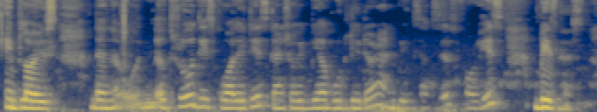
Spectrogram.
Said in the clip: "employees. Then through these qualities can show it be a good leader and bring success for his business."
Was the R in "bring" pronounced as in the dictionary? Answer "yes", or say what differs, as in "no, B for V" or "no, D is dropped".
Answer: no, R is dropped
